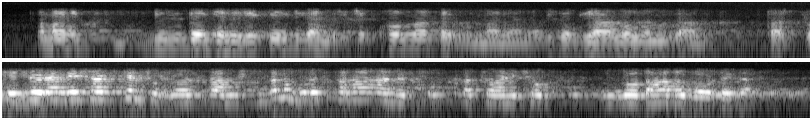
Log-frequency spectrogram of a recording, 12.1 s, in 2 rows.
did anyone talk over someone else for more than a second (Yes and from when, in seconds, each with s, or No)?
No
